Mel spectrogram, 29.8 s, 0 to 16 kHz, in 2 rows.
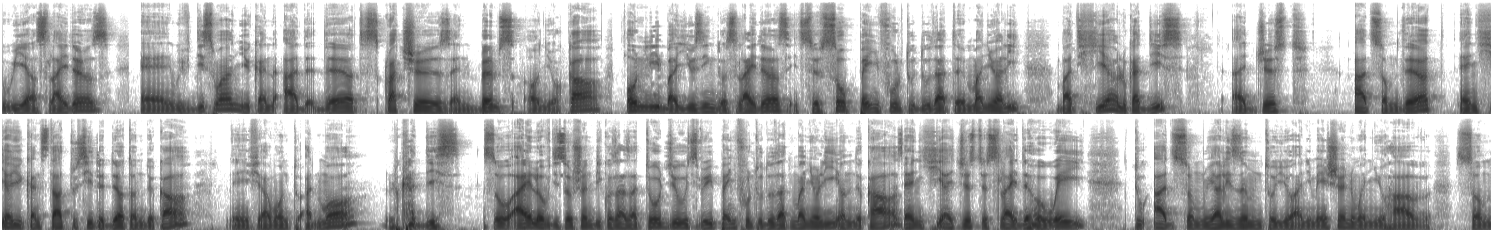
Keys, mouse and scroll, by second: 1.4 click, 2.6 click, 8.1 click, 11.4-13.0 drag, 14.2 click, 16.9-19.0 drag, 19.7 click, 20.8 click, 21.2-21.9 middle drag, 23.3 middle click, 23.5-24.2 drag, 25.5 click, 29.1-29.7 drag.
